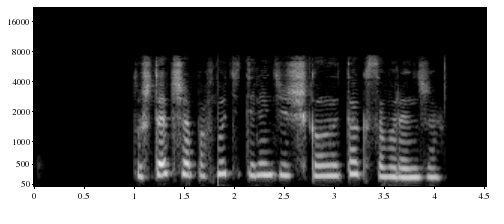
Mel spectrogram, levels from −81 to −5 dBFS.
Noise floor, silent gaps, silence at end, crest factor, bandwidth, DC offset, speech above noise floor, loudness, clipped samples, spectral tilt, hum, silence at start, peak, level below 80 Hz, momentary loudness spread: under -90 dBFS; none; 0.45 s; 20 dB; 7.6 kHz; under 0.1%; over 66 dB; -24 LUFS; under 0.1%; -4.5 dB/octave; none; 1.05 s; -6 dBFS; -70 dBFS; 8 LU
